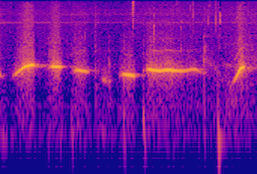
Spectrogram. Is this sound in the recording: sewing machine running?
no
